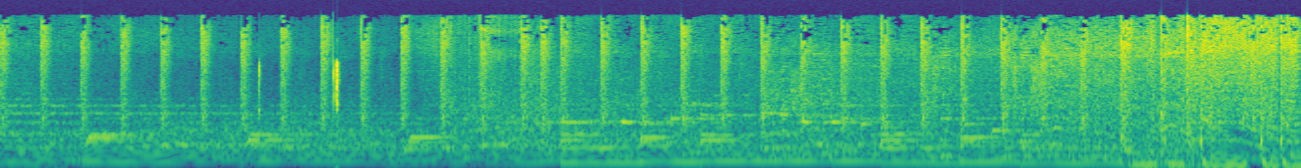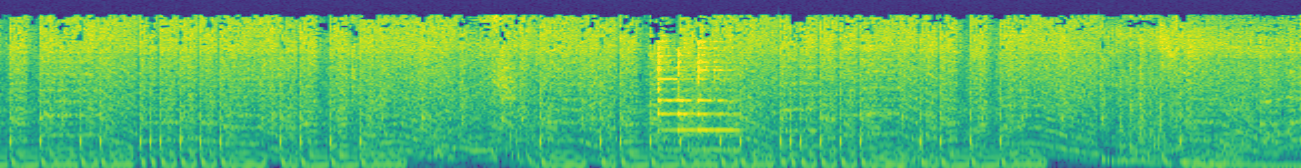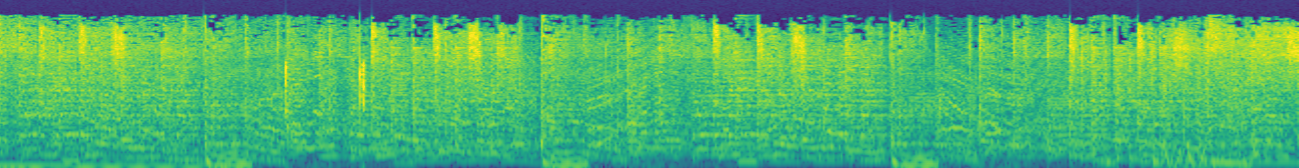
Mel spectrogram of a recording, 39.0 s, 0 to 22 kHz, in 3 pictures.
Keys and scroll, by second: 0.0-0.7 typing, 10.7 ctrl+shift+Escape, 30.5-31.9 typing, 32.6 Return.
